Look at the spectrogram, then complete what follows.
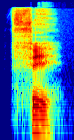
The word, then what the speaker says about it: fer: Para empezar, la R final no se pronuncia en los infinitivos verbales.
